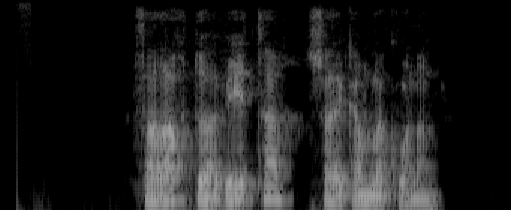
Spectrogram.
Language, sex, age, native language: Icelandic, male, 40-49, Icelandic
